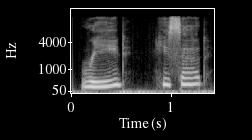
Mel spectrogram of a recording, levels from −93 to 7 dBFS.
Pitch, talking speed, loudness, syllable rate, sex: 235 Hz, 125 wpm, -15 LUFS, 2.9 syllables/s, female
